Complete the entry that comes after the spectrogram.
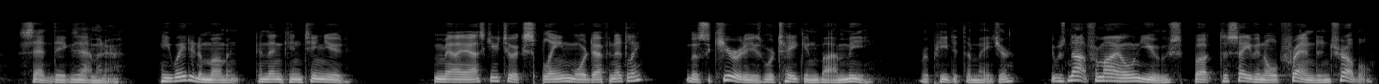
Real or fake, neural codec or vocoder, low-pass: real; none; 7.2 kHz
